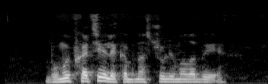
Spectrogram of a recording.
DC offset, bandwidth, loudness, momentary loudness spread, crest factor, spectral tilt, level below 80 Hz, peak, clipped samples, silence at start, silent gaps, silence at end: under 0.1%; 11.5 kHz; -17 LUFS; 10 LU; 16 dB; -8 dB/octave; -50 dBFS; -2 dBFS; under 0.1%; 0.45 s; none; 0.45 s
